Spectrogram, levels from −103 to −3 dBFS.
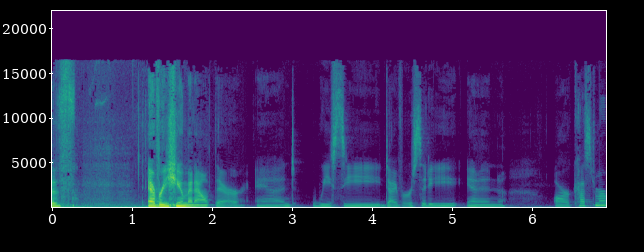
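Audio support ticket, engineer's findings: Gain ramp stepped instead of smoothed, 1.52 to 2.1 s. Level pulled down about 25 dB in coarse increments, around 70 a second, consistent with per-buffer updates. Each jump clicks, so zipper noise ticks over the speech during the drop.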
